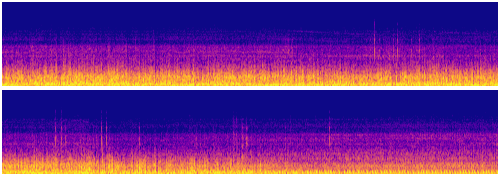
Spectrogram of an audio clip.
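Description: Wind roars loudly against the microphone.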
